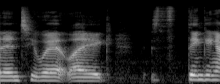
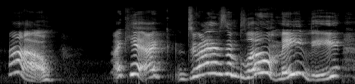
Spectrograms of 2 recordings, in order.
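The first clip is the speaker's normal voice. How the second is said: very high, loud startled question; surprised at herself; 11 semitones higher, 5 dB louder than usual. Retold or imitated. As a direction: catch yourself noticing, amazed. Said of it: "I was like".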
